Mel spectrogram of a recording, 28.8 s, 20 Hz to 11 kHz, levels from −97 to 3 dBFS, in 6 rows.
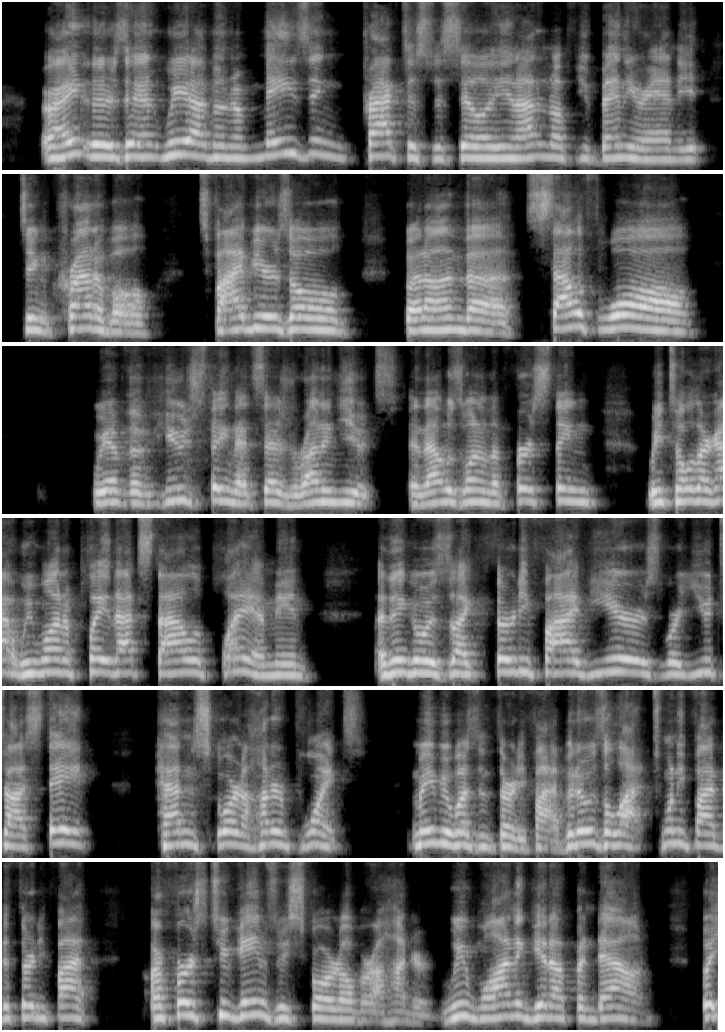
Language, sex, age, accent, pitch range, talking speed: English, male, 50-69, American, 180-210 Hz, 210 wpm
